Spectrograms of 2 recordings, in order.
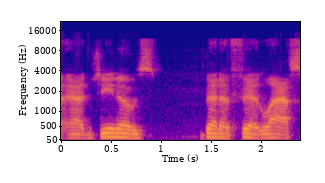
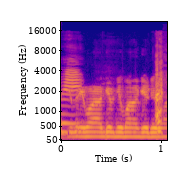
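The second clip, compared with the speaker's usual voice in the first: auctioneer patter, higher and louder; 4 semitones higher, 4 dB louder than usual. Answering a request to practice an auction call: auctioneer spiel. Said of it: "Are you practicing your auctioneer spiel".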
